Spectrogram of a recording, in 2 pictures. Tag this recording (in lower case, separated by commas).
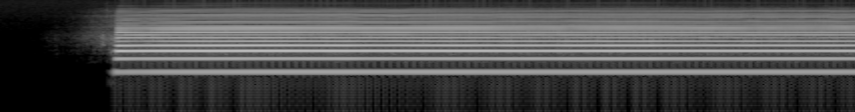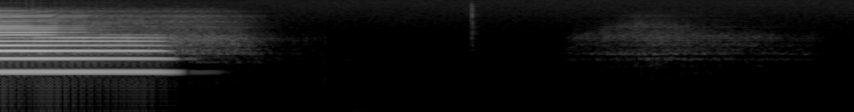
music, musical instrument, wind instrument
